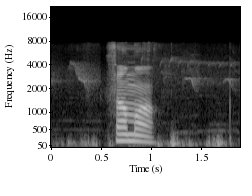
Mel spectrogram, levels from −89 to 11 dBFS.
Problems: background sounds at intervals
